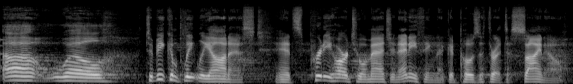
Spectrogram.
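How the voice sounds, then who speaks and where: A man's voice: mid-range voice, expressive, a little fast, natural voice. A man voicing a polite young academy scholar in a video game, earnest and a little hesitant. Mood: concerned. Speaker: scholar asking for help. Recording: game audio with music behind.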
